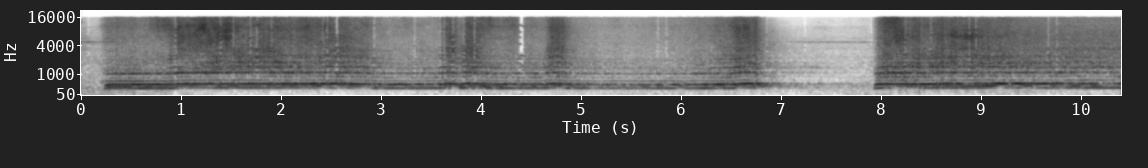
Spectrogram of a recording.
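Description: A 1929 Heisler steam locomotive's chime whistle sounds two long blasts, several notes at once. The first lasts about six and a half seconds; after a short break, the second starts about eight seconds in and is still sounding at the end.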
